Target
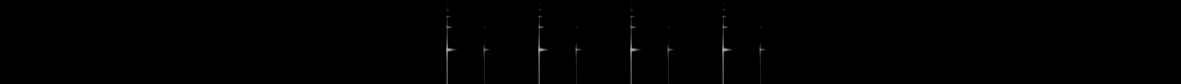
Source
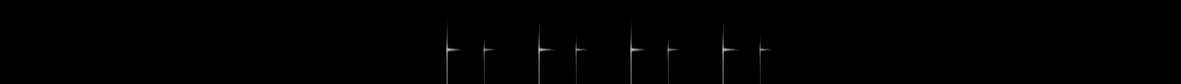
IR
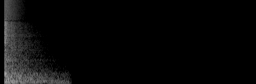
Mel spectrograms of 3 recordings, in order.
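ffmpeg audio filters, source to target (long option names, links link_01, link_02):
-af "adynamicsmooth=sensitivity=2:basefreq=660"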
